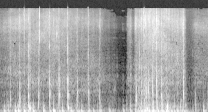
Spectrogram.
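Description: Fingertips tap quickly and unevenly on the plastic chiclet keys of a silver laptop keyboard. The taps are short, dull, and soft, with a brief pause in the middle before the tapping resumes.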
